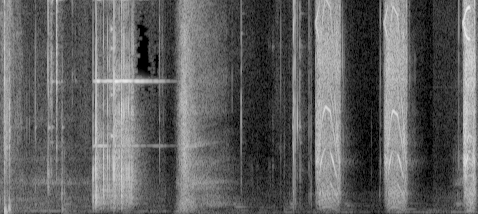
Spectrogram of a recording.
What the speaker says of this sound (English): Now I'm going to cut the plugs to fill these screw holes with this plug cutter.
